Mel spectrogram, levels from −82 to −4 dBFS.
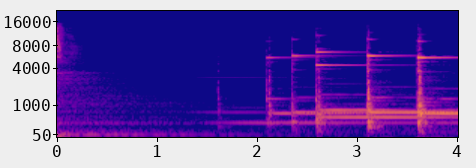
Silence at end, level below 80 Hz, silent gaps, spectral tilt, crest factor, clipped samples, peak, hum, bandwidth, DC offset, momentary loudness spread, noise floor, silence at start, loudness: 0 s; -64 dBFS; none; 0 dB/octave; 24 dB; under 0.1%; -12 dBFS; none; 15.5 kHz; under 0.1%; 17 LU; -65 dBFS; 0 s; -31 LUFS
